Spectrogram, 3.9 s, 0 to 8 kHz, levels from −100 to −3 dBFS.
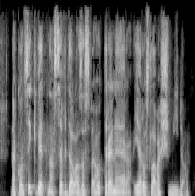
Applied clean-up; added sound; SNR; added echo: none; none; none; none.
